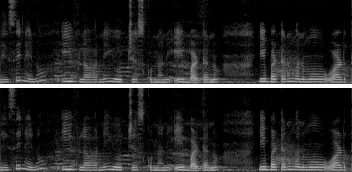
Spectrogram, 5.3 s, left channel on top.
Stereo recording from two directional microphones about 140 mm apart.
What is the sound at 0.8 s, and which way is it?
Speech, 90° left.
